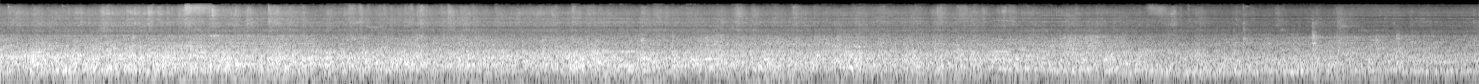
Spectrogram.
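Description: Container freight train's flat wagons rolling steadily past at close range, a continuous rumble of wheels running on the rails.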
